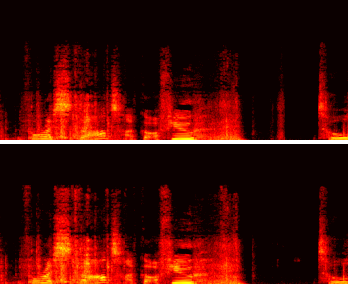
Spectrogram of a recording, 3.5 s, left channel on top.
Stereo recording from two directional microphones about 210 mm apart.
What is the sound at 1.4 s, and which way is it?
Speech, 35° left (ahead or behind).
